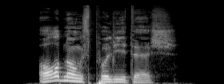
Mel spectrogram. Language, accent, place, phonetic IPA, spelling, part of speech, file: German, Germany, Berlin, [ˈɔʁdnʊŋspoˌliːtɪʃ], ordnungspolitisch, adjective, De-ordnungspolitisch.ogg
- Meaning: regulatory (concerning regulation policy)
